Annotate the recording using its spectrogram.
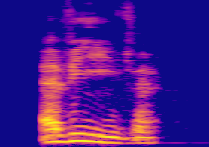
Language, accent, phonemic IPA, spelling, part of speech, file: French, Canada, /a.viv/, avive, verb, LL-Q150 (fra)-avive.wav
- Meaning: inflection of aviver: 1. first/third-person singular present indicative/subjunctive 2. second-person singular imperative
